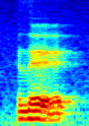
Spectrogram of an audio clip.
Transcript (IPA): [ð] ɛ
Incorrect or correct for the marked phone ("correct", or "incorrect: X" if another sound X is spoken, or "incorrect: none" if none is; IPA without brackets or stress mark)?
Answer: correct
